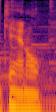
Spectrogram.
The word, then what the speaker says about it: Cannell: the think media podcast my name is Sean Cannell rhymes with YouTube channel and I look forward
